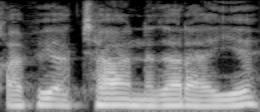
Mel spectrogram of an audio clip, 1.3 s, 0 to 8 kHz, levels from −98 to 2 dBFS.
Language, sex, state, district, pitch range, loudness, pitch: Marwari, male, Rajasthan, Nagaur, 115-125 Hz, -18 LUFS, 120 Hz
